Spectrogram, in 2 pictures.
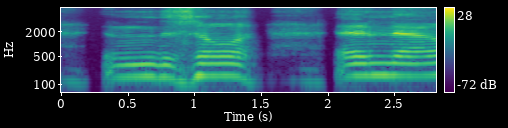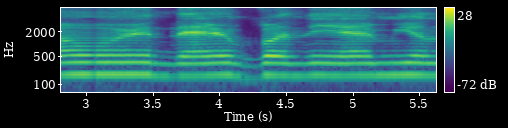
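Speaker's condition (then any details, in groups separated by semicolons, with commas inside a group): Traumatic brain injury; caused by accident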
